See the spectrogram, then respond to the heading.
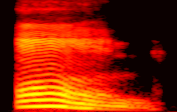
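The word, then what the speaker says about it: ἦν: So this word is going to be pronounced ein.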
